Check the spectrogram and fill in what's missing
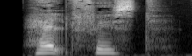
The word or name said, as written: halfest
